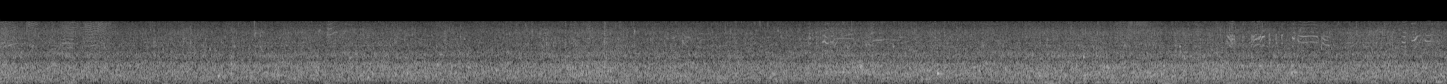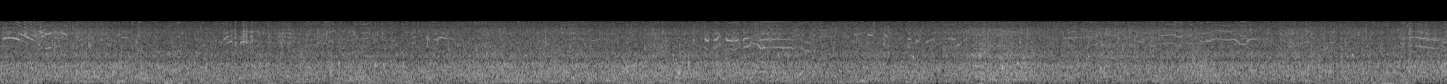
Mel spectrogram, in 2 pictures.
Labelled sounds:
0.6	1.0	Pacific white-sided dolphin, 5.6 to 6.2 kHz
8.7	9.0	Pacific white-sided dolphin, 2.9 to 3.2 kHz
14.5	14.9	Pacific white-sided dolphin, 2.8 to 4.6 kHz
16.9	17.2	Pacific white-sided dolphin, 4.3 to 4.8 kHz
21.7	22.4	Pacific white-sided dolphin, 2.0 to 7.7 kHz
26.0	27.0	Pacific white-sided dolphin, 2.3 to 4.1 kHz

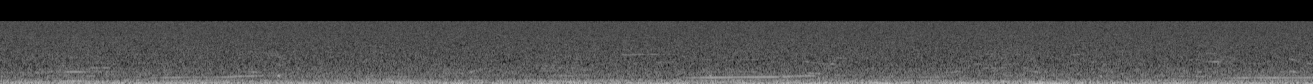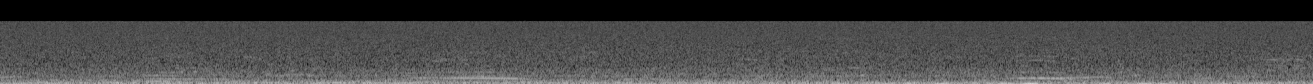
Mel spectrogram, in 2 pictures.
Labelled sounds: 6.2	6.5	humpback whale, 1.5 to 1.6 kHz

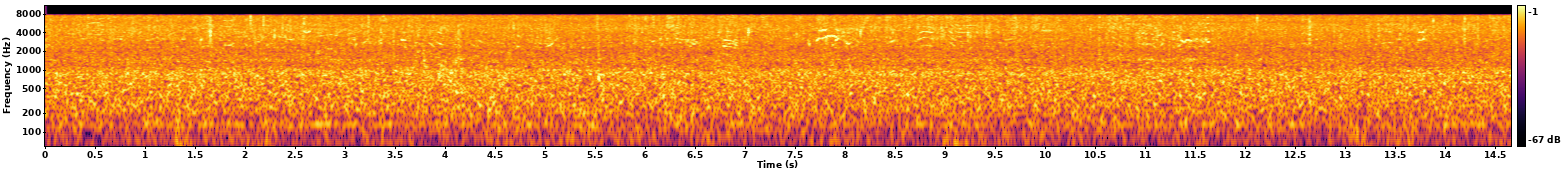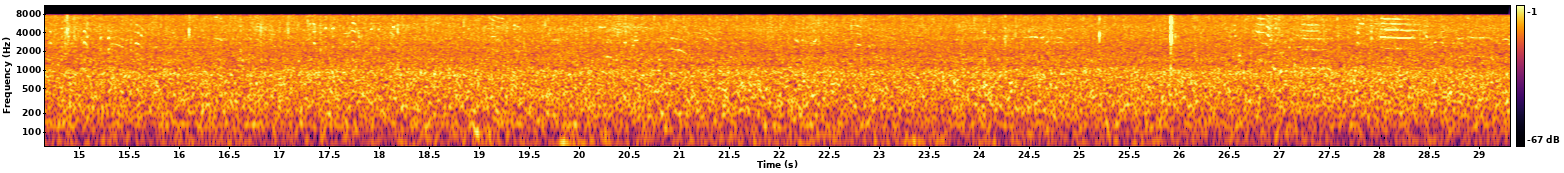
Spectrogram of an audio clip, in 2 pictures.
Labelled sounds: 6.3	6.6	Pacific white-sided dolphin, 2.6 to 3.2 kHz
7.7	8.0	Pacific white-sided dolphin, 2.9 to 3.7 kHz
27.9	28.4	Pacific white-sided dolphin, 3.2 to 6.9 kHz

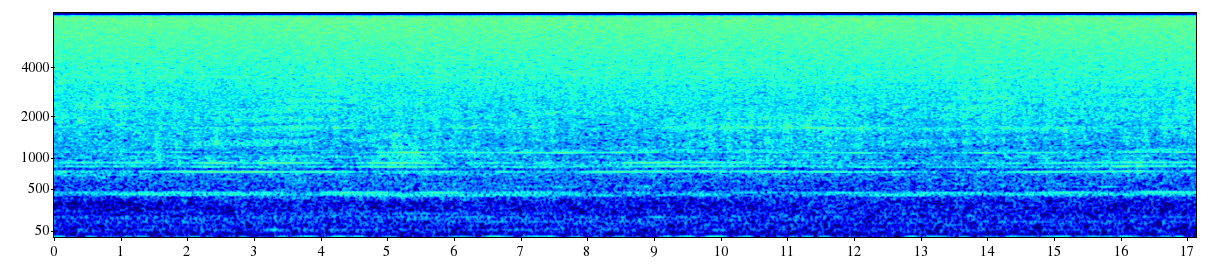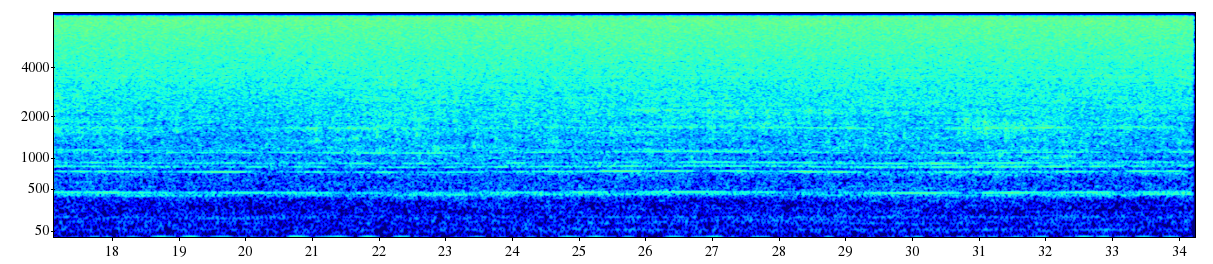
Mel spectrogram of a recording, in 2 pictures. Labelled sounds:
4.9	5.6	vessel noise, 1.0 to 1.3 kHz
15.9	16.2	vessel noise, 0.80 to 0.90 kHz

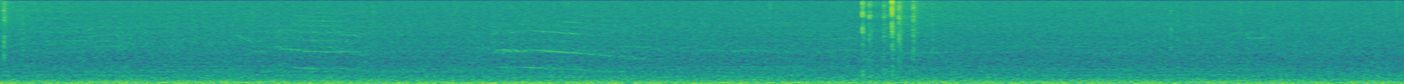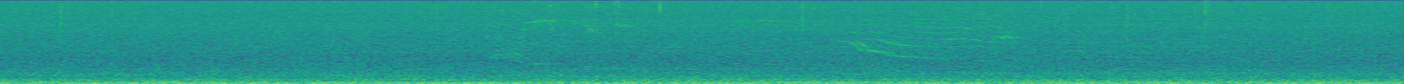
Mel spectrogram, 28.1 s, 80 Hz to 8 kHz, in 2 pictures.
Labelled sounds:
2.7	3.6	killer whale, 0.61 to 4.4 kHz
19.2	19.7	killer whale, 2.7 to 3.9 kHz

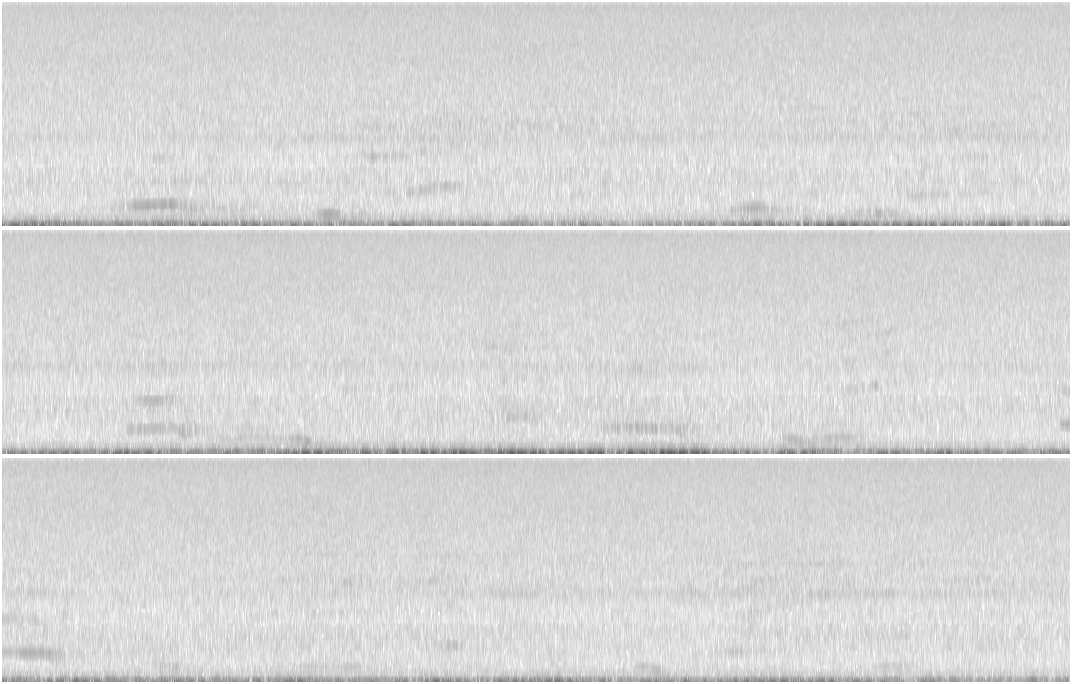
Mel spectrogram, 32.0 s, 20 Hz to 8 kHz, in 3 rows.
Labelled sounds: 21.3	21.5	humpback whale, 0.83 to 0.90 kHz

